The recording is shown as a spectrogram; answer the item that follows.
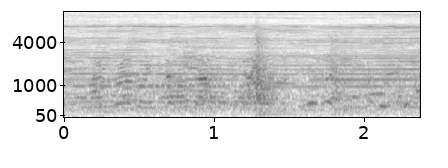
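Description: People talking over a steady, high-pitched electric buzz.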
